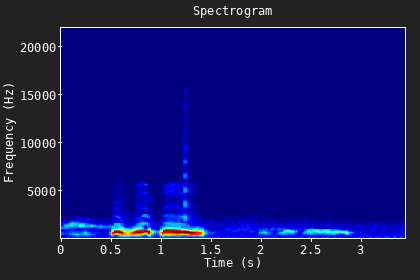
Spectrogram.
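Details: Decoy spotted dove cooing excitedly: a loud two-part coo, a wavering first note then a longer level one, followed by faint softer notes and the start of another coo.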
